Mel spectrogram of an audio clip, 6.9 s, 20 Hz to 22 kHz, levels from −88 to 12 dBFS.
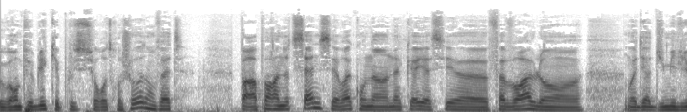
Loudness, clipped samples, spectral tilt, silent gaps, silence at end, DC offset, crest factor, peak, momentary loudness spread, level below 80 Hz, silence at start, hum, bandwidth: -16 LUFS; under 0.1%; -6.5 dB/octave; none; 0 s; under 0.1%; 12 dB; -2 dBFS; 6 LU; -34 dBFS; 0 s; none; 13 kHz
